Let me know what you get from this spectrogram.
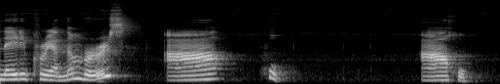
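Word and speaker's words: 아홉: Ahop. Ahop. Like J-Hope.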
